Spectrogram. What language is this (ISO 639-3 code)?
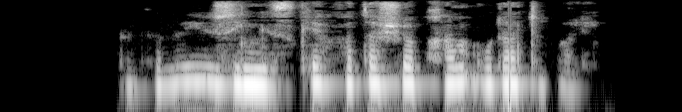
uzb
